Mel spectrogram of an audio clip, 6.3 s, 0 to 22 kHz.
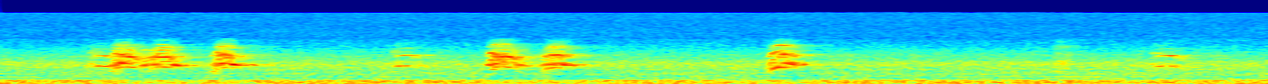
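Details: Dogs next door barking on 13 October 2012 around 10 AM, with irregular clusters of harsh barks, some doubled, and softer single yaps between them, all over a continuous low-pitched hum.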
